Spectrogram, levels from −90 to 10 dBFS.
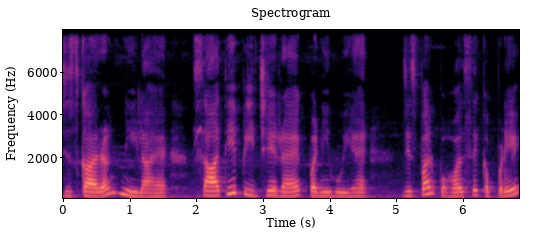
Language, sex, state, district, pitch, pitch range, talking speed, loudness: Hindi, female, Chhattisgarh, Raipur, 200 Hz, 190-225 Hz, 140 wpm, -19 LUFS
